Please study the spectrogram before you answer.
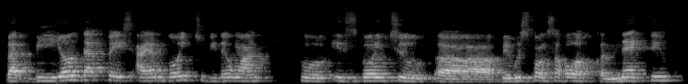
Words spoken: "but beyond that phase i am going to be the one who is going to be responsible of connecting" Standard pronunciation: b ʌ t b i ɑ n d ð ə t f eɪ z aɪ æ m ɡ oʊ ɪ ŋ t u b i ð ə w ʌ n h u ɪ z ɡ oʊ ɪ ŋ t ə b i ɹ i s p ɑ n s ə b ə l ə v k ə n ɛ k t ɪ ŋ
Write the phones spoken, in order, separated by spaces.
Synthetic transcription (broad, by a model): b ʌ t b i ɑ n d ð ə t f eɪ s aɪ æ m ɡ oʊ ɪ ŋ t u b i ð ə w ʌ n h u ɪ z ɡ oʊ ɪ ŋ t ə b i ɹ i s p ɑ n s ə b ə l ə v k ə n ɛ k t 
